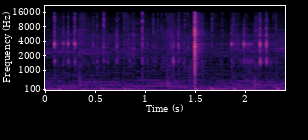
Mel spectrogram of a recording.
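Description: Small plastic clicks and taps of a 1/6-scale figure head being pressed onto the body's neck joint, with one sharp click about one and a half seconds in as it is pushed firmly into place. Background music plays throughout.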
